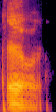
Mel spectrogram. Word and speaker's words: Aaron: And do you pronounce it Aaron, your name? Yeah, Aaron. Saying it right, Aaron?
